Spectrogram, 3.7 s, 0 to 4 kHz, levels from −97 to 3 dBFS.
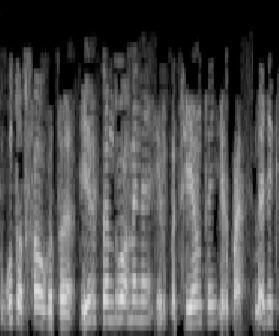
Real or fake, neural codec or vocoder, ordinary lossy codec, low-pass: fake; codec, 16 kHz, 16 kbps, FunCodec, trained on Chinese and English, 50 frames a second; MP3, 16 kbps; 3.6 kHz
